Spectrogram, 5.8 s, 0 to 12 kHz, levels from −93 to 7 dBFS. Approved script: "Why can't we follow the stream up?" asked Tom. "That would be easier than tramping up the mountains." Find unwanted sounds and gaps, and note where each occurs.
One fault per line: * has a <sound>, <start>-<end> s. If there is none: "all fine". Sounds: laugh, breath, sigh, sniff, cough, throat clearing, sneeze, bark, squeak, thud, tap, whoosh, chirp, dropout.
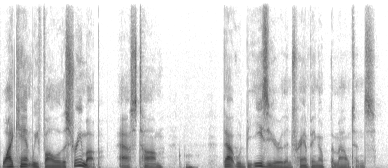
* has a thud, 2.7-3.0 s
